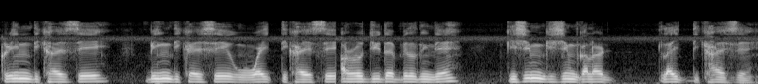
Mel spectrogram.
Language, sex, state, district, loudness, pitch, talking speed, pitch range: Nagamese, male, Nagaland, Dimapur, -14 LUFS, 125 Hz, 160 wpm, 120-130 Hz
